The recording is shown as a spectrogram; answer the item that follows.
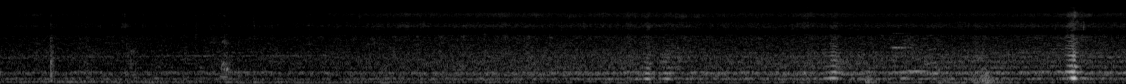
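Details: Hive-box colony of Apis cerana, brought from the forest roughly three months before, buzzing softly as honeycombs are lifted for harvest; an even, faint hum broken by a few light taps and one louder knock near the end.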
